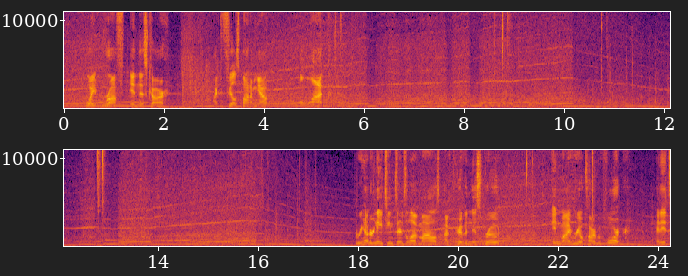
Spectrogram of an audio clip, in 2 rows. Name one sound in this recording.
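A GT3 racing car engine revs hard and shifts up and down through the gears.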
